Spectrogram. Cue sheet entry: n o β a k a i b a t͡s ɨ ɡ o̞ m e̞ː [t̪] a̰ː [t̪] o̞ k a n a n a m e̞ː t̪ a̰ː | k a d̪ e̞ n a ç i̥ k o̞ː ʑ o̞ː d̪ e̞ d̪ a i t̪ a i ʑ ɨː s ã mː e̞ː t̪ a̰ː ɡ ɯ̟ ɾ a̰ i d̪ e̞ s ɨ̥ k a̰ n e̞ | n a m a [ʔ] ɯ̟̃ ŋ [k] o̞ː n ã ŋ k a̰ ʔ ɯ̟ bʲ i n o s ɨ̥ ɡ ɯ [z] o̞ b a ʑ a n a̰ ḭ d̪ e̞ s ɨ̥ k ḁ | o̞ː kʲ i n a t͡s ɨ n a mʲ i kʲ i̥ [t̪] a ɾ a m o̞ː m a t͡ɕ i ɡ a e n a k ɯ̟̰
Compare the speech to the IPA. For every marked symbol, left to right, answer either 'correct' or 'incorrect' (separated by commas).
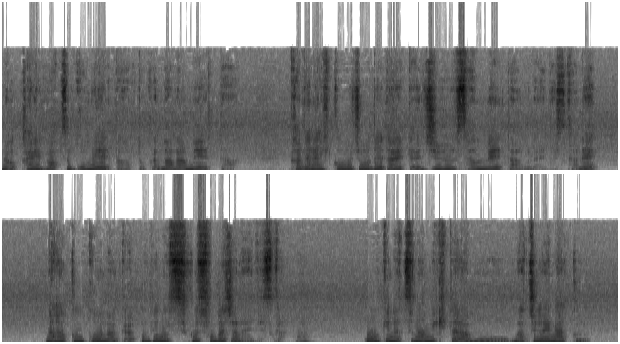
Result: correct, correct, incorrect, correct, incorrect, correct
